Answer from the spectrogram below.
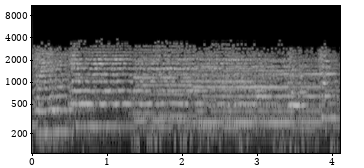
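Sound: train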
